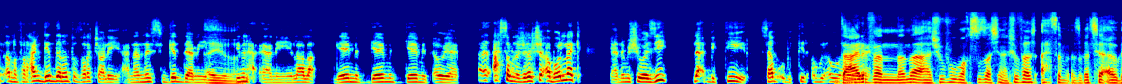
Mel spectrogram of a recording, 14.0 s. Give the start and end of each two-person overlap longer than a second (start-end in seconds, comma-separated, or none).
none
